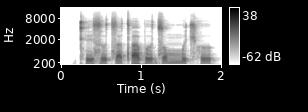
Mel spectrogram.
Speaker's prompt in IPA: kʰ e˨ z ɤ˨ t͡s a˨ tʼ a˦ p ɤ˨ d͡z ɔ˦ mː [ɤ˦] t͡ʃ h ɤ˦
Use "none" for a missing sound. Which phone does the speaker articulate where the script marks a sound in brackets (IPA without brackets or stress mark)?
ɤ˦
